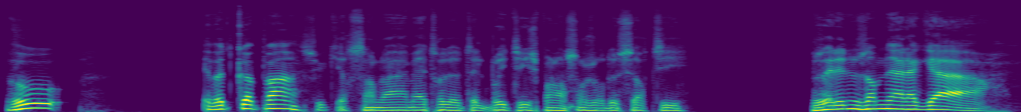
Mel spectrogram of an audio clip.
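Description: A man's voice: deep voice, expressive, normal speed, dry recording, studio quality, pitched above the performer's own voice. A man reading an audiobook, voicing a foul-mouthed, menacing young man who sneers out his threats.

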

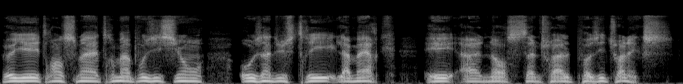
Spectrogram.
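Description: A man voicing a male messenger robot that is powering down, reciting its shutdown message in a clipped monotone. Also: fairly high pitch, slow pace, gravelly, no room sound, studio quality, pitched above the performer's own voice, heavily acted. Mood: mechanical. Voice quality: monotone, clipped machine delivery. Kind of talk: audiobook character voice.

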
